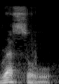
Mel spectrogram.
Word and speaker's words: wrestle: W와 T가 소리 안 나는 거, 레스틀레라고 소리 날것 같은데, 레스틀레가 아니고 발음은 레소. 오케이. 그래서 여기 W하고 T가 소리 안 난다는 거, 그래서 발음이 레소.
